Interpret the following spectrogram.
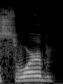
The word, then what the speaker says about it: sword: you live by the sword you die by the sword it's sword sword's a w in Sword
